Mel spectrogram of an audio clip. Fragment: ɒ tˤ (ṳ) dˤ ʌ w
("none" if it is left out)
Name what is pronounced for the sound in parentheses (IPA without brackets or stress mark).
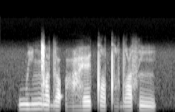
ṳ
